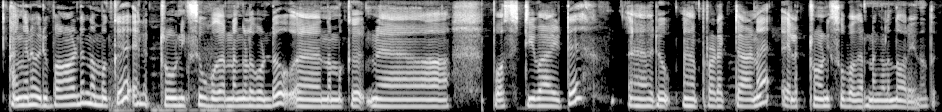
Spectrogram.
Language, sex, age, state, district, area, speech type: Malayalam, female, 18-30, Kerala, Wayanad, rural, spontaneous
